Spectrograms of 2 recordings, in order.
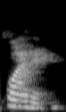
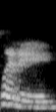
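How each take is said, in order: First: The first vowel is a long 'eye' sound. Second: The first vowel is a short 'ih' sound. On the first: It names the beer. "but the beer is Pliny. Yeah, it's a long I in American English" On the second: It names the ancient writer. "the man is Pliny"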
